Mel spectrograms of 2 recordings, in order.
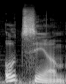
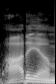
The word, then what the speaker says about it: Otivm: i've been calling them audium or odium but it's oxime right is the latin pronunciation so the ti is a z so option is the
